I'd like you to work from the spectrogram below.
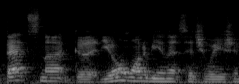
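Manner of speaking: ordinary talk, nothing marked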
